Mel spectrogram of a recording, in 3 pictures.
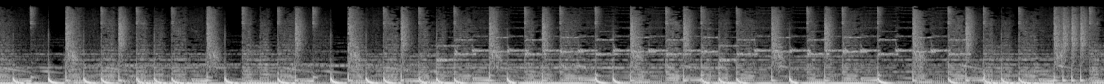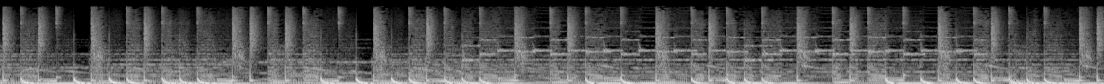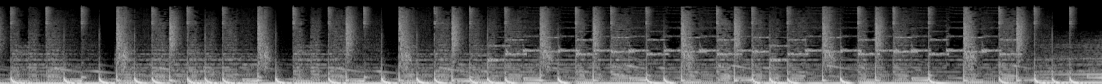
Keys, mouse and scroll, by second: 2.4 a, 2.9 a, 5.0 b, 5.8 click, 8.9 typing, 9.4 click, 11.0 click, 11.1 click, 11.5 click, 22.9 scroll up 2, 23.9 scroll up 1, 24.3 middle click, 24.5 middle click, 24.7-25.3 typing, 25.3 click, 26.1 scroll up 2, 26.6 scroll down 1, 27.1-29.0 typing, 27.4 click, 28.5 click, 29.2 middle click, 29.7-30.1 scroll down 2, 31.8 click.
